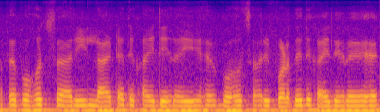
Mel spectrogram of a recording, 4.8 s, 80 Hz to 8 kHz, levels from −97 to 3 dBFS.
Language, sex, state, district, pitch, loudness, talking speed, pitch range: Hindi, male, Chandigarh, Chandigarh, 130 Hz, -15 LUFS, 200 wpm, 125-135 Hz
